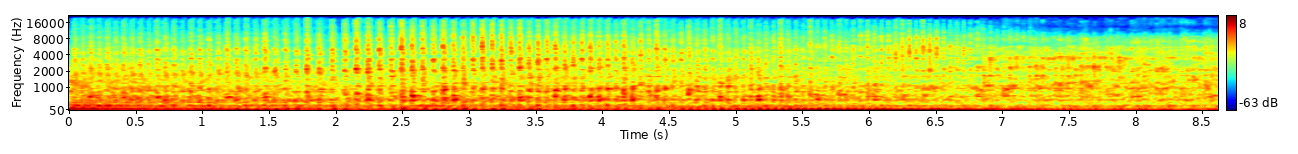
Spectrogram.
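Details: Restored 1921 American LaFrance fire engine driven down the street: a quick, even firing beat from the big old petrol engine, steady and free of knocks or misses. Healthy running.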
